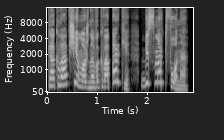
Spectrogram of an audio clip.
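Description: A young sparrow girl, shrill and excitable, forever fretting over her phone, as a woman puts her on. Her voice leaps very high and lively, recorded dry and close. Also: measured pace, dry recording. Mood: shrill, upset. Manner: shrill, wailing.

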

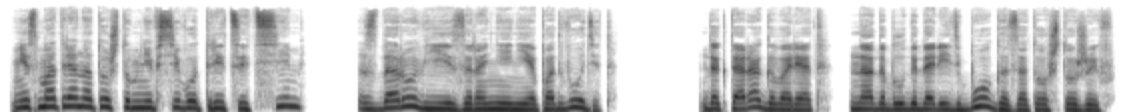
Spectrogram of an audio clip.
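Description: A woman narrating an audiobook in an even, measured way. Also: medium pitch, dry recording, clean studio sound. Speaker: audiobook reader.

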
